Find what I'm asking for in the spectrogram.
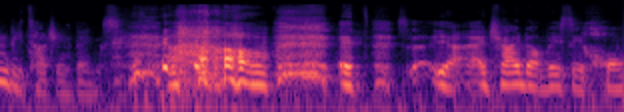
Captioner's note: both laughing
